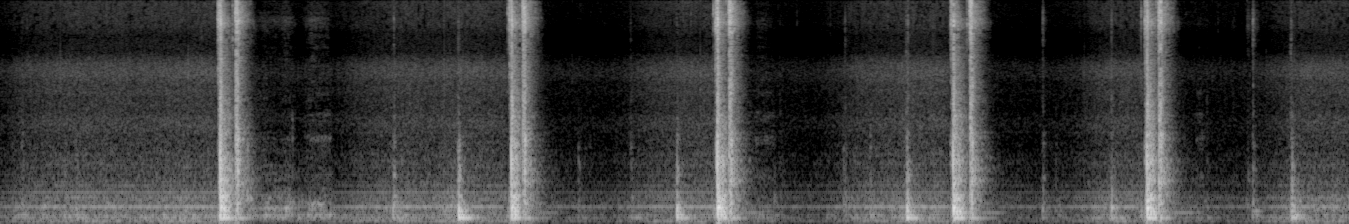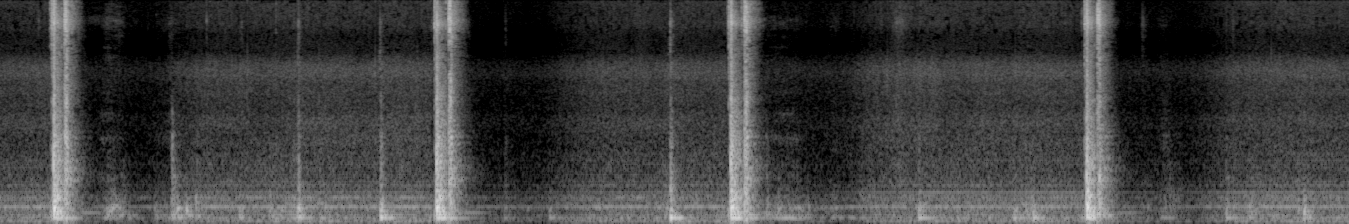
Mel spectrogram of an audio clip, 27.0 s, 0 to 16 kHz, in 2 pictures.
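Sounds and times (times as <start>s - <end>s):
staple gun firing: 2.2s - 2.6s, 5.1s - 5.4s, 7.1s - 7.5s, 9.5s - 9.9s, 11.4s - 11.8s, 14.0s - 14.4s, 17.8s - 18.2s, 20.8s - 21.2s, 24.3s - 24.7s.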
